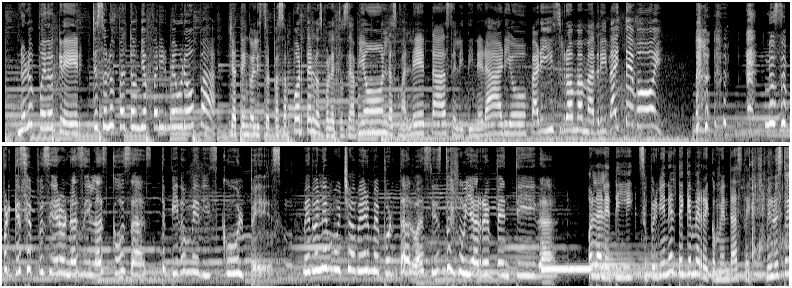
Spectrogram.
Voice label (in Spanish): Personajes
